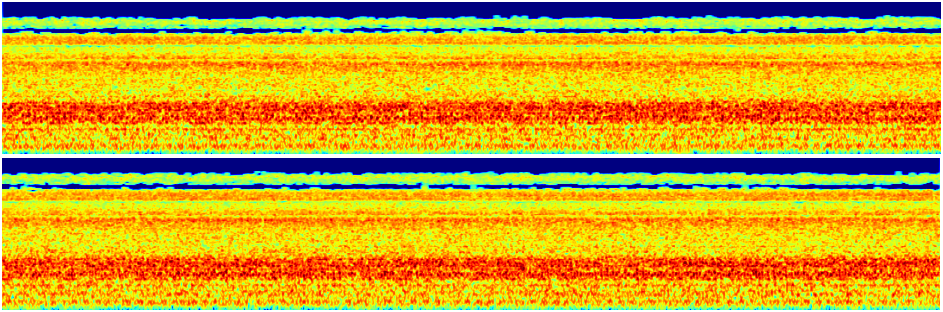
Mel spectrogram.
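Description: A small tracked loader's engine runs with a steady drone nearby.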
